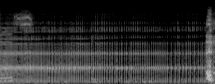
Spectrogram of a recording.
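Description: A person burping: a low, drawn-out croak that fades away.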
